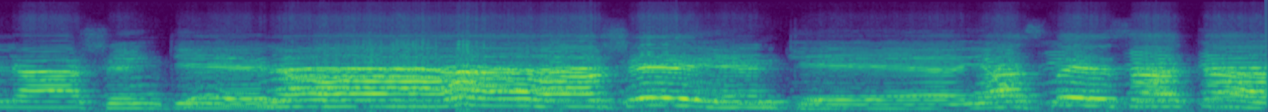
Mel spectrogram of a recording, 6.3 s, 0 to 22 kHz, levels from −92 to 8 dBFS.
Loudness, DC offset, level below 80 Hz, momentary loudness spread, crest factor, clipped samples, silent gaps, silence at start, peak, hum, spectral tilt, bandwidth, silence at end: -13 LUFS; under 0.1%; -52 dBFS; 12 LU; 12 dB; under 0.1%; none; 0 s; -2 dBFS; none; -5 dB/octave; 13.5 kHz; 0 s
